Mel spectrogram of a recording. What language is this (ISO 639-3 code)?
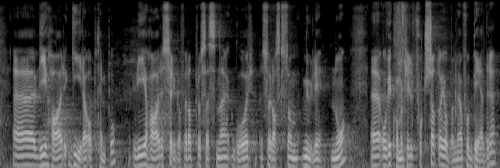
nor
